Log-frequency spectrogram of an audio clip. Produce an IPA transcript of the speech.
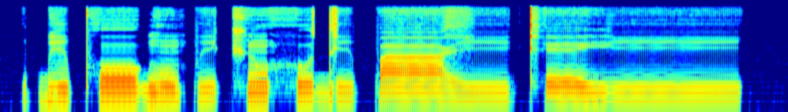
ɓ i˦ pʰ oː˦ ɡ ũ˨ p i˨ t͡ʃ ũ˦ h u˦ d i˨ p aː˨ ɣ iː˨ kʰ eː˨ j iː˦

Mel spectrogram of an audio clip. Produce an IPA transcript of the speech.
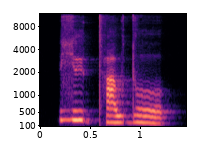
z y ɡ tʰ ɑ w d o

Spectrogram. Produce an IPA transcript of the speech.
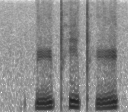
k͡p y pʰ i pʰ y

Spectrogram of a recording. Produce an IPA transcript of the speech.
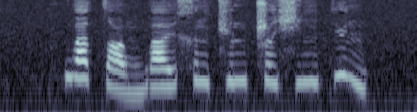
pʰ w ä˥ t̪ ɑ˨˩ ʊ̯ m w a˧˥ ɪ̯ x ə˥˩ n t͡ɕ y˥ n ʈ͡ʂ ɤ˥˩ ɕ i˥ ŋ t̪ y˥˩ n

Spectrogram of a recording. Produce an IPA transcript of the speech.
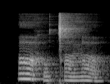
ɑ h ɔ ǀ ɑ ɣ ɑ

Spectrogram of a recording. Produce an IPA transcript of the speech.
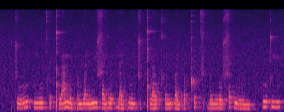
t͡s uː˨˥ | m uː˨˧ kʰ ɵ˧ t̚ kʷʰ aː˨˥ m ɵ˨˩ ɥ p ɐ˨ m w ɐ˨ n n̪ yː˧ s ɐ˨˧ j w ɵ˨˥ t̚ j ɐ˨˥ j p uː˨ j t͡s ɵ˨˥ t̚ kʷʰ aː˨˧ w t̪ʰ ɵ˨˧ n p ɐ˨˥ j p ɐ˨ p̚ kʰ ɵ˥ t̚ t͡s ɐ˧ t̚ j ɵ˧ ɥ ŋ o˧ w s ɐ˥ t̚ m uː˨ j | p uː˥ t̪ yː˥

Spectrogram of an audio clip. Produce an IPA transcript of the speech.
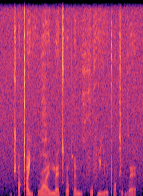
t͡ʃʼ ɒ˧˥ qʼ æ˥˩ ʎ h u˧˥ ʕ æ˧˥ ɪ̯ m æ˥˧ t͡sʼ u˥˩ qʼ i˧˥ m i˧˥ xʷ f o˥˧ f i˥˧ lʲ o˧˥ ɪ̯ pʼ ɒ˧˥ kʼ e˧˥ ɡʷ æ˥˩

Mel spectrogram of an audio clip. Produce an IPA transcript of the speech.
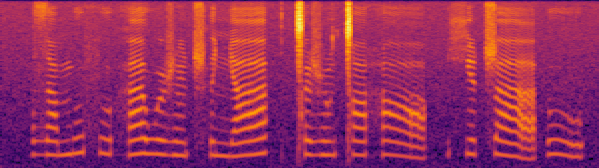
z ɑ m u f u h a w u ʐ ẽ ʈ͡ʂʰ ə ɲ a | ǀ ə ʐ ũ ǀ ɑ h ɑ | ç e ʈ͡ʂ a | u

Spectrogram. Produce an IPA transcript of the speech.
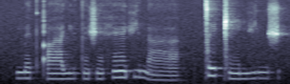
m ɛ˨˦ t qʼ aː˨ lʲ ɨ˨ t ɛ̃˨ ʃ ɛ̃˨ h ɛ̃ː˦ fʲ ɨ˦ n aː˨ | ǀ e˦ ǁ ẽː˨ nʲ vʲ ɨː˦ ʃ

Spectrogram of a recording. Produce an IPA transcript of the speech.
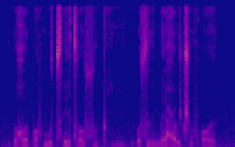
ʔ ɯ ʁʷ ɛ ə̯ p ɔ f m u t͡sʼ e t l ɔ sʷ e pʰ ḭ | ʔ o s ɯ ɪ̯ m ɛ ʕ ṵ ɪ̯ t͡ʃʼ ṵ f ʔ ɔ ə̯

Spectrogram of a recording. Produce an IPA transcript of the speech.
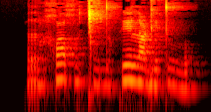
r ɑ̤ χ o χ ɔ̤ ǀ ɔ̤ d ɔ̤ k e l ɑ ɡ e t o̤

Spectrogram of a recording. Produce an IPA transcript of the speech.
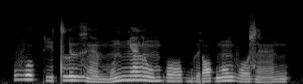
v o˦ k i˨˦ t l ɨ˦ ɣ ɛ̃˨ m ũ˦ ɲ ɛ̃˦ l ũ˨˦ b oː˧ b ɨ˧ ɾ ɔ˧ ɡʷ ũ˦ v o˧ z ɛ̃˨˦ n

